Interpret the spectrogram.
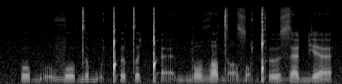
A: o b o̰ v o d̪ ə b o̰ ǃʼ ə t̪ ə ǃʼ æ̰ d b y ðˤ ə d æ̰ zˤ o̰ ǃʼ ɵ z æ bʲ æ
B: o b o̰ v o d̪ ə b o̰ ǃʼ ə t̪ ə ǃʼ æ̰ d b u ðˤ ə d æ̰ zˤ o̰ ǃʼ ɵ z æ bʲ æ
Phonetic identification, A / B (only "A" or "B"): B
